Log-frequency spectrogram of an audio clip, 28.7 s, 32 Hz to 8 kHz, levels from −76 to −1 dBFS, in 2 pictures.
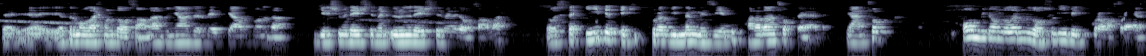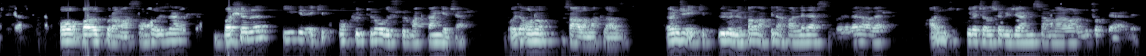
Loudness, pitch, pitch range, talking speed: -19 LUFS, 135 Hz, 125-150 Hz, 155 wpm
